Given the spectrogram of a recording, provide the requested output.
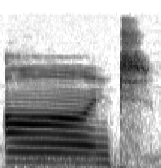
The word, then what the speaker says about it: aren't: This R has to be silent, and we say aren't.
